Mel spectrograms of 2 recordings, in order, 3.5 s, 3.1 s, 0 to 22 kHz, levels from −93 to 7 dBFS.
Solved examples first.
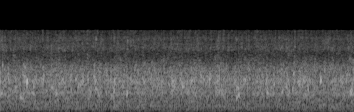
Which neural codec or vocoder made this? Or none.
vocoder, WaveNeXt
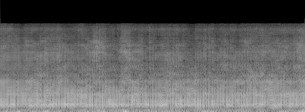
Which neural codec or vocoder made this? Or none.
vocoder, Vocos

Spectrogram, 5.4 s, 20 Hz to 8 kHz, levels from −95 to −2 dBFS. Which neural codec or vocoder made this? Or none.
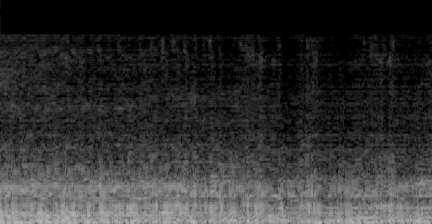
vocoder, HiFi-GAN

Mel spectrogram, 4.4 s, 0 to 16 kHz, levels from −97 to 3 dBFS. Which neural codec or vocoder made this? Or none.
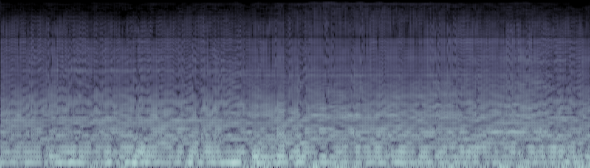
vocoder, BigVGAN v2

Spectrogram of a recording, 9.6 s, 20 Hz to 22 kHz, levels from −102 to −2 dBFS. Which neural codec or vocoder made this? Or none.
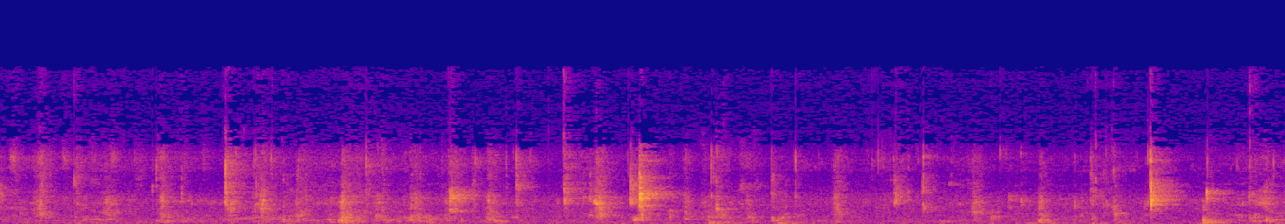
none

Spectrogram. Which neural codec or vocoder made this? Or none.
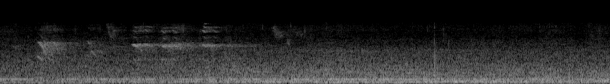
none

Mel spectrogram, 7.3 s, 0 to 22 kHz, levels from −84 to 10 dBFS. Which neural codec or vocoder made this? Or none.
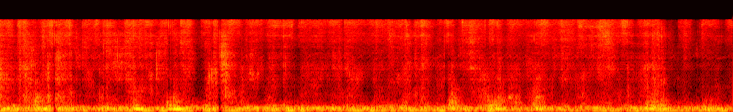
codec, SNAC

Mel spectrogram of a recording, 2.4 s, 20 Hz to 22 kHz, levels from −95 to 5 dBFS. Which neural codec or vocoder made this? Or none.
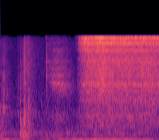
none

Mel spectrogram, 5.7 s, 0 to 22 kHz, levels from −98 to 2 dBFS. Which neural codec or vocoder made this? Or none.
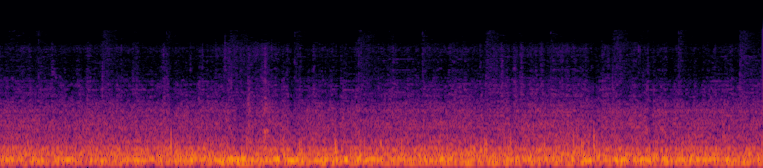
none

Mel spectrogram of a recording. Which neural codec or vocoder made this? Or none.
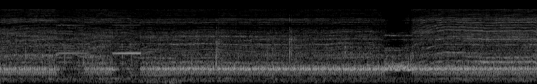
vocoder, BigVGAN v2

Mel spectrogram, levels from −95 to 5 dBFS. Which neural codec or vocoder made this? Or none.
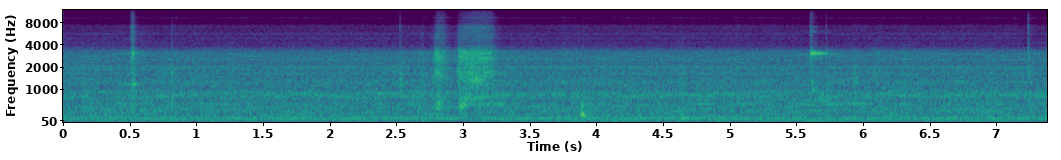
autoencoder, DAC-VAE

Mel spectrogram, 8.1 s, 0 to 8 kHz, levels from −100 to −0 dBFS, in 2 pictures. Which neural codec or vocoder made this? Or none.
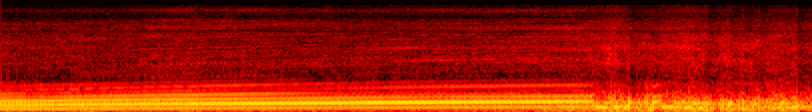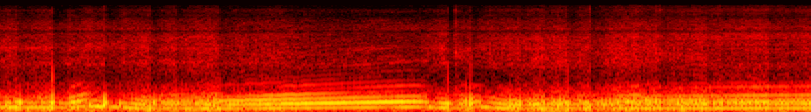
autoencoder, DAC-VAE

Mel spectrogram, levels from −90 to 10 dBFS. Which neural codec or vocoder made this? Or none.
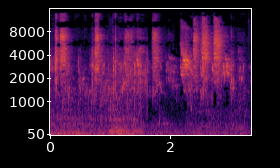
vocoder, Vocos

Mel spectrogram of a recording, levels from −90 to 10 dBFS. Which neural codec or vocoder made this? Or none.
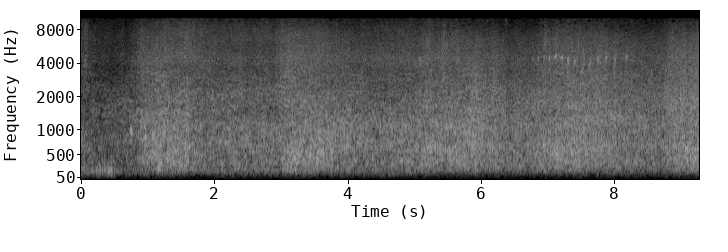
vocoder, Vocos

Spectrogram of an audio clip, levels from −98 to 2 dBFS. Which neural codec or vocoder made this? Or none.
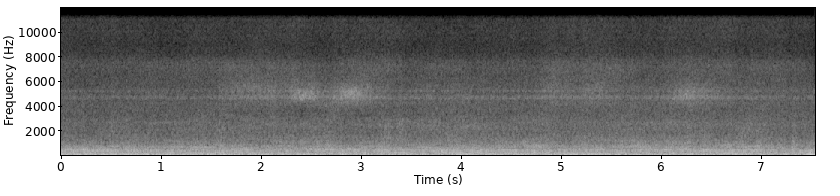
autoencoder, DAC-VAE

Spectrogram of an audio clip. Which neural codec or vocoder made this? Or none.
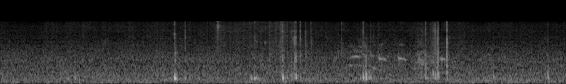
codec, DAC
